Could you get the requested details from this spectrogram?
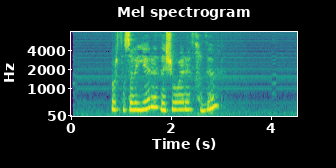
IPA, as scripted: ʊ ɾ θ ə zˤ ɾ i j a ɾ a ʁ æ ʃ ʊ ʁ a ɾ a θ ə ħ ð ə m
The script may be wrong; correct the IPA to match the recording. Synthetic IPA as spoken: ʊ ɾ θ ə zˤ ɾ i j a ɾ a ð æ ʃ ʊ ʁ a ɾ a θ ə χ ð ə m

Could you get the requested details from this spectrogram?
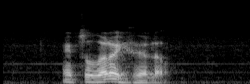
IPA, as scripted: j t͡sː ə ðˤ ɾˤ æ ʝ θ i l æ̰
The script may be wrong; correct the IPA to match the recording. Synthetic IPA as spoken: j t͡sː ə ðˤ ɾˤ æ ʝ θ æ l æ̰

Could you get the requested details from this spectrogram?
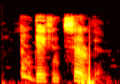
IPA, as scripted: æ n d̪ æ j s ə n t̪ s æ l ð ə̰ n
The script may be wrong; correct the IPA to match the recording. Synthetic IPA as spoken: æ n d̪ æ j θ ə n t̪ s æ ɾ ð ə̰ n

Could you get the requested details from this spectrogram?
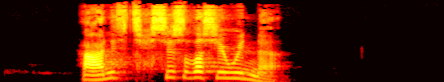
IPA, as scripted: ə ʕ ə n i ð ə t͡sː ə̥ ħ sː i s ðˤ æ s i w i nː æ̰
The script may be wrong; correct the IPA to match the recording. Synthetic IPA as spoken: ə ʕ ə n i θ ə t͡sː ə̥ ħ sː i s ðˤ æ s i w i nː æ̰

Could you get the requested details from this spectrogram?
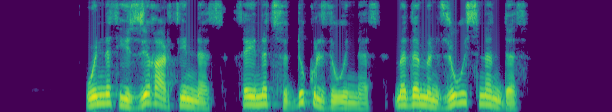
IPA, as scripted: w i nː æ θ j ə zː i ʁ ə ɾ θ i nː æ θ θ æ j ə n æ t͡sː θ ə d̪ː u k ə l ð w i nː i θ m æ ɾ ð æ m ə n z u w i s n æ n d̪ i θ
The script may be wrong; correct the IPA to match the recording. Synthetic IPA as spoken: w i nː æ θ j ə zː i ʁ ə ɾ θ i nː æ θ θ æ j ə n æ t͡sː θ ə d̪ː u k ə l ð w i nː æ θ m æ ð æ m ə n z u w i s n æ n d̪ æ θ

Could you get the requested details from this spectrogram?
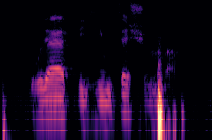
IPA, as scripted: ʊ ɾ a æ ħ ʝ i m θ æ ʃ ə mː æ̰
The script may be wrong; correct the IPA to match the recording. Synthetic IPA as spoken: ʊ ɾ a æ θ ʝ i m θ æ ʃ ə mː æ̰

